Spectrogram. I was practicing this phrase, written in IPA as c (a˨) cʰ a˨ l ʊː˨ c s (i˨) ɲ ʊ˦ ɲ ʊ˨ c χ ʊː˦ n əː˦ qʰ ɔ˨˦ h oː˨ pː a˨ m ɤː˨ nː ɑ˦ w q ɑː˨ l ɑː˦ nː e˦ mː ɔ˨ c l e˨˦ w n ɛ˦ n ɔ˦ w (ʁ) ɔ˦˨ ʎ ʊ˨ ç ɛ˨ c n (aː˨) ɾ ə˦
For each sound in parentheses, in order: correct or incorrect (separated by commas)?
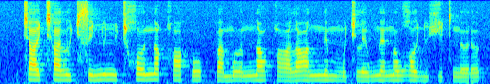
incorrect, incorrect, correct, incorrect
